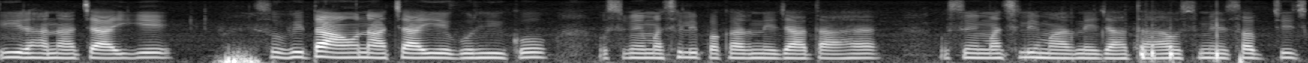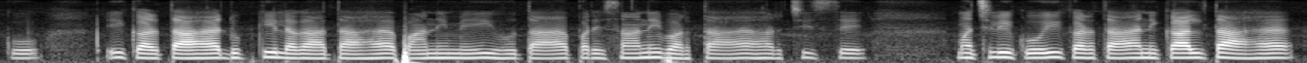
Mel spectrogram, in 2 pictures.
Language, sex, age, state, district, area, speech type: Urdu, female, 60+, Bihar, Darbhanga, rural, spontaneous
